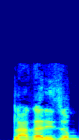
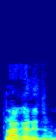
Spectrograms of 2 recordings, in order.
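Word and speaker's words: plagiarism: আমি কি বুঝতে পেরেছি এটা আমার সবসময় উচ্চারণ করতে সমস্যা হয় প্লাগারিজম বলি এটা প্লাজারিজম না প্লাজারিজম এটা আমার উচ্চারণে সমস্যা হয় প্লাজারিজম আর কি তো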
